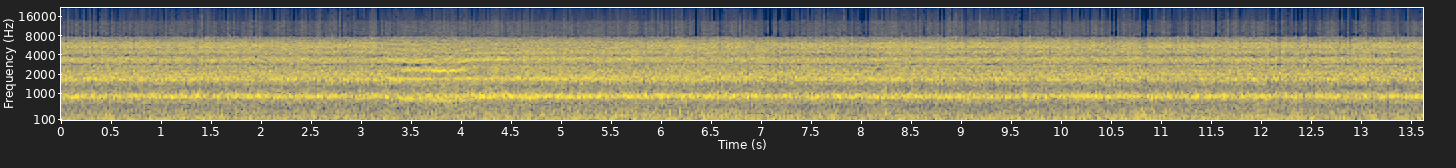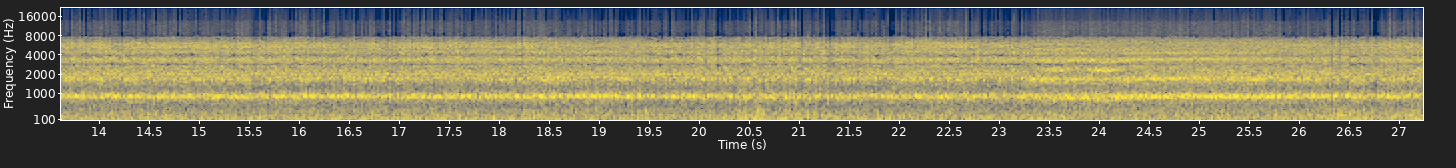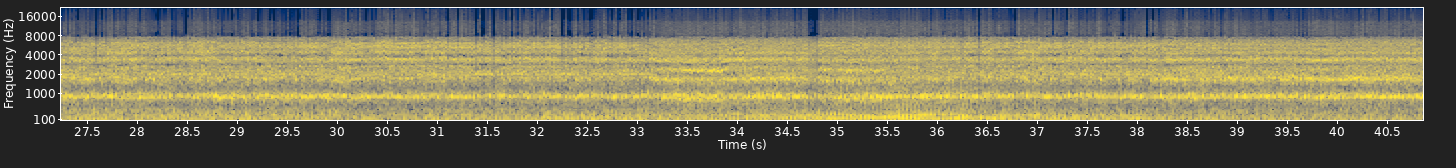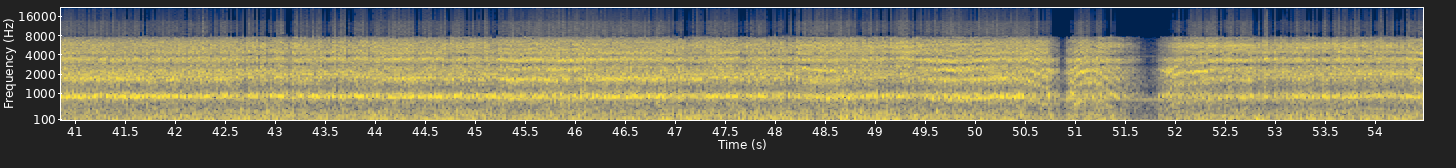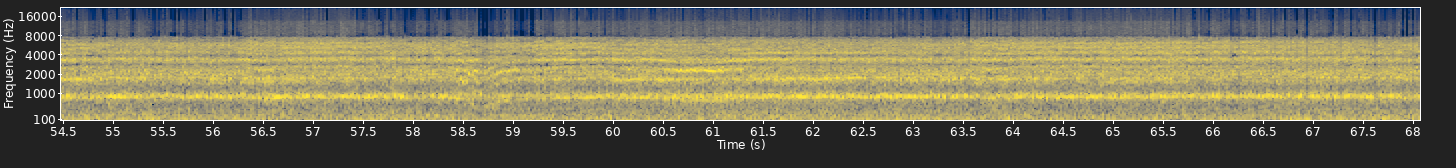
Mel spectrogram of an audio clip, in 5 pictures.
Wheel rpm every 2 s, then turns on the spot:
230, 230, 230, 230, 230, 230, 230, 230, 230, 230, 240, 230, 230, 230, 230, 230, 230, 220, 230, 230, 230, 230, 230, 230, 230, 140, 160, 230, 230, 200, 220, 230, 230, 230.
none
